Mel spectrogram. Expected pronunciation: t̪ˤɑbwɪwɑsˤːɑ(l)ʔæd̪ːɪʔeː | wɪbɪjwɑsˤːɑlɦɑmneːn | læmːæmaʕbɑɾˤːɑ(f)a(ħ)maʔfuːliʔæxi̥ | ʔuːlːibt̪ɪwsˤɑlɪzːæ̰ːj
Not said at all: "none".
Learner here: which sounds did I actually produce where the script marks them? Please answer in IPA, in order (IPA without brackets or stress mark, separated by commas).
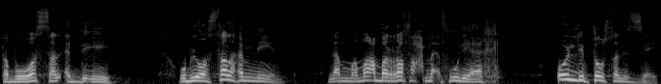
l, f, ħ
